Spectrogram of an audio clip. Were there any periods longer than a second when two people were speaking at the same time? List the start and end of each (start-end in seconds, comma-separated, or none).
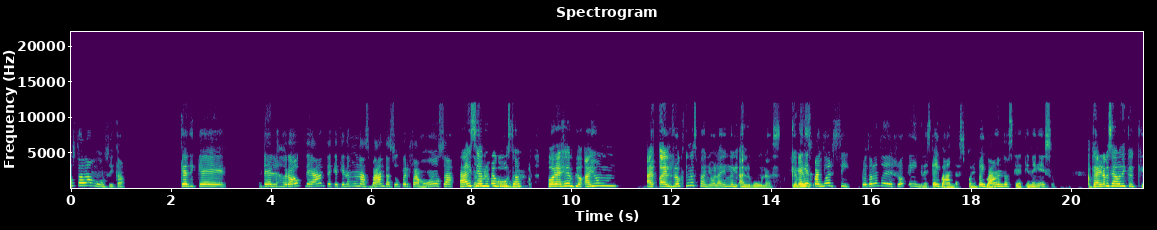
none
